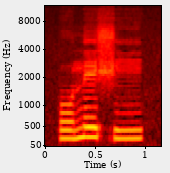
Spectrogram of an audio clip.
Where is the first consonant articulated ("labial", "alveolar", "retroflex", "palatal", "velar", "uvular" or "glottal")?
alveolar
